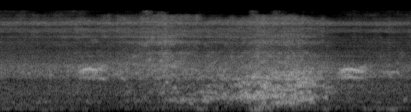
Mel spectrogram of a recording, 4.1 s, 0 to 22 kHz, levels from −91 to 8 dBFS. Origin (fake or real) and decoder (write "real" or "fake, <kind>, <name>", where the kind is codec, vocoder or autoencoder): fake, autoencoder, DAC-VAE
